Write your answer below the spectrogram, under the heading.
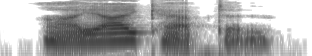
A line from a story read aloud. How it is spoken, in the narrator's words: Michael drawls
